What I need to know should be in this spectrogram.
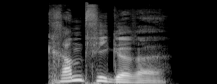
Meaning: inflection of krampfig: 1. strong/mixed nominative/accusative feminine singular comparative degree 2. strong nominative/accusative plural comparative degree
- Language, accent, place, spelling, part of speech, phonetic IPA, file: German, Germany, Berlin, krampfigere, adjective, [ˈkʁamp͡fɪɡəʁə], De-krampfigere.ogg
